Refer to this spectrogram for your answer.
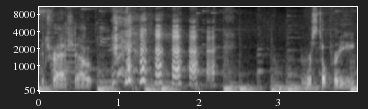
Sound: laughter

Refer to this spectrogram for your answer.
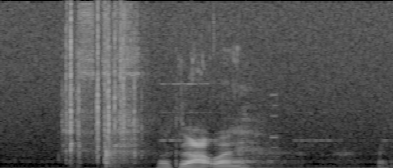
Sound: camera shutter clicks

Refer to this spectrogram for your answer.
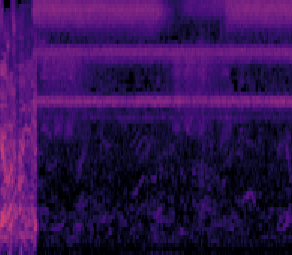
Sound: crickets and the faint sound of a party inside

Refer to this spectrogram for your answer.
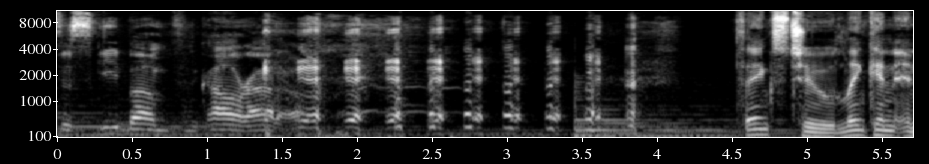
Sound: laugh

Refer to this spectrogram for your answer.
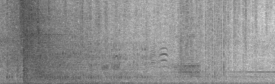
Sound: gun fires

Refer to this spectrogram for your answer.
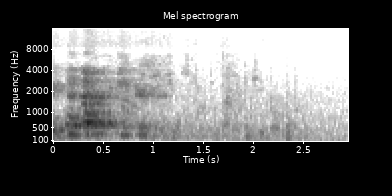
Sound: person laughing loudly

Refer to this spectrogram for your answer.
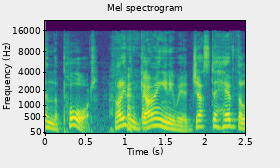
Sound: laughs

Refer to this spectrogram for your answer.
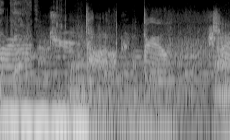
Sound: none

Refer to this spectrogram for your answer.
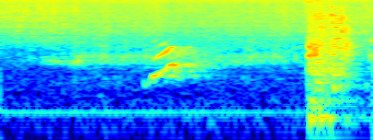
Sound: Makayla exclaims

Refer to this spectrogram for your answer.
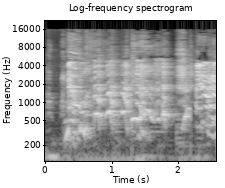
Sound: clucking; laughs

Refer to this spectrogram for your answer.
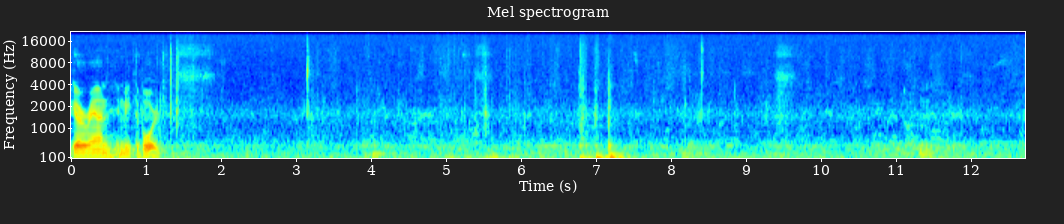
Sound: crowd chatter

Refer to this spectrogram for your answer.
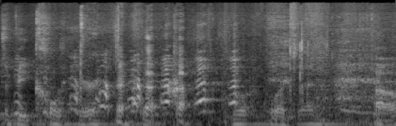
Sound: board members laugh

